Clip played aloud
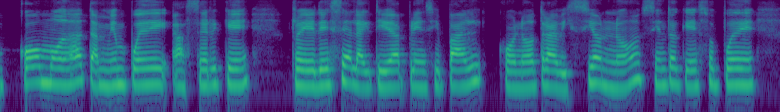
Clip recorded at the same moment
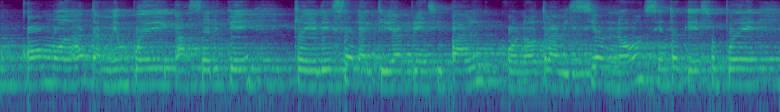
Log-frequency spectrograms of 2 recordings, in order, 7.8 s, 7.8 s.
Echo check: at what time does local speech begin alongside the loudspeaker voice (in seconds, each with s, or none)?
none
